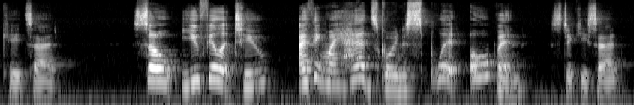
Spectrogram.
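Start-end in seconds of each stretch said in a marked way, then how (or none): 1.3-5.3 character voice. A narrator's reading. Boy with a splitting headache.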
